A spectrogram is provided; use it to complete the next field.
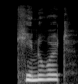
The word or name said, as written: kindrødt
